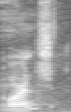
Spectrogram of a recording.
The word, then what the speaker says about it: Oranj: Well, first people always say orange which makes us sound so much fancier. Um but it's orange.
